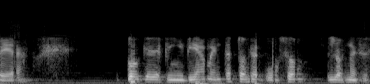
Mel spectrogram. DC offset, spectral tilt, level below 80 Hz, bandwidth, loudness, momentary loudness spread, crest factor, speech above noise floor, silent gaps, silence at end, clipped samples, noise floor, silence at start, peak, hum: under 0.1%; -9 dB/octave; -46 dBFS; 4.5 kHz; -25 LUFS; 13 LU; 20 dB; 28 dB; none; 0 s; under 0.1%; -52 dBFS; 0 s; -4 dBFS; 60 Hz at -50 dBFS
